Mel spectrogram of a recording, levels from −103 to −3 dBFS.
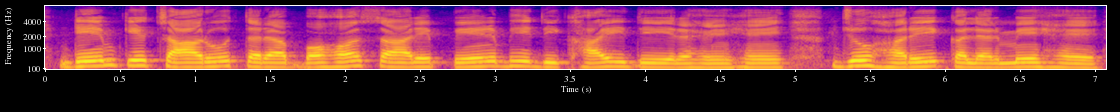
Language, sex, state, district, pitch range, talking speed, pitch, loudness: Hindi, male, Jharkhand, Ranchi, 150-180 Hz, 145 wpm, 155 Hz, -13 LUFS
